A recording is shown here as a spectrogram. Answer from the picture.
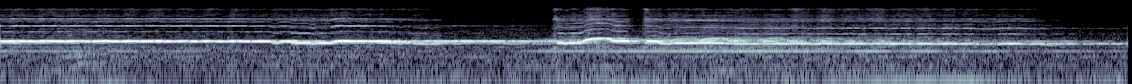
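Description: Intro music: one instrument playing a slow solo melody of long held notes with quick ornamental turns, growing quieter near the end.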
